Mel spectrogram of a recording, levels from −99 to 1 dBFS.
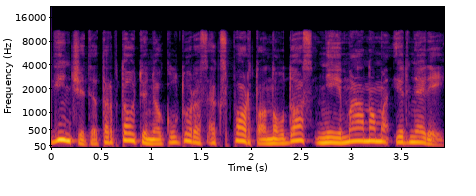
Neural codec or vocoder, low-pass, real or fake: none; 10.8 kHz; real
